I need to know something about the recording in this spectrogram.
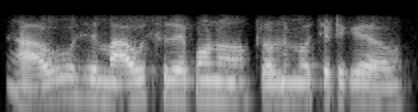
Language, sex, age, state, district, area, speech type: Odia, male, 18-30, Odisha, Rayagada, rural, conversation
